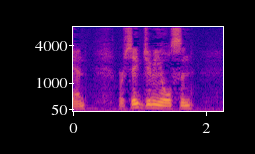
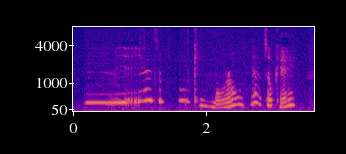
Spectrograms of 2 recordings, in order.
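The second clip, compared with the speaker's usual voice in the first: high, far-off, unimpressed, shrugging-off tone. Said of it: "I'm like".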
